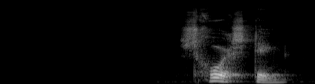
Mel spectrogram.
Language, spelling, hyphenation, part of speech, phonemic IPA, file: Dutch, schoorsteen, schoor‧steen, noun, /ˈsxoːr.steːn/, Nl-schoorsteen.ogg
- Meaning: 1. a chimney (vertical tube or hollow column; a flue) 2. the smokestack of a steamboat or steam locomotive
